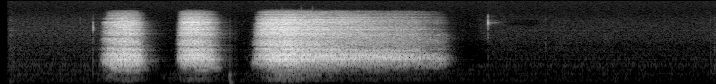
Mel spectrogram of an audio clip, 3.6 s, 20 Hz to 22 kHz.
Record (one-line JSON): {"exhalation_length": "3.6 s", "exhalation_amplitude": 23548, "exhalation_signal_mean_std_ratio": 0.45, "survey_phase": "beta (2021-08-13 to 2022-03-07)", "age": "45-64", "gender": "Female", "wearing_mask": "No", "symptom_none": true, "smoker_status": "Never smoked", "respiratory_condition_asthma": false, "respiratory_condition_other": false, "recruitment_source": "REACT", "submission_delay": "1 day", "covid_test_result": "Negative", "covid_test_method": "RT-qPCR"}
